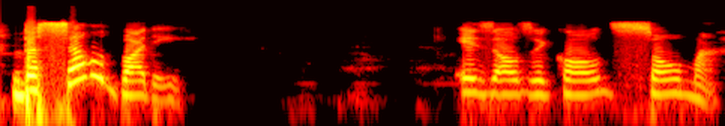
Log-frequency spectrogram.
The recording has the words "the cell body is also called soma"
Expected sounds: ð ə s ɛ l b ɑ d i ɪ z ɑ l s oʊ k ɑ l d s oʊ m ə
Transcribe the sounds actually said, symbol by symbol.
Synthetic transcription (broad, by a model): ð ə s ɛ l b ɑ d i ɪ z ɑ l s oʊ k ɑ l d s oʊ m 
